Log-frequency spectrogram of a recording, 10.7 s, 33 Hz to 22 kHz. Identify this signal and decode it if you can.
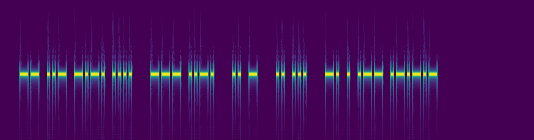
Morse code, heard as a keyed tone, about 22 wpm, 700 Hz. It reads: MUCH OF IT IS NEW.
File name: practice / 22wpm / Sentences with 2-Word Phrases - 22wpm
